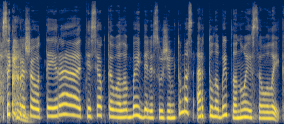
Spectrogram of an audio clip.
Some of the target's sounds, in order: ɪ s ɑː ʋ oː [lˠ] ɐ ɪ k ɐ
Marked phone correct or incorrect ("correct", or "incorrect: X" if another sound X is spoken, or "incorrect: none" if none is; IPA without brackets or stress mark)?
correct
